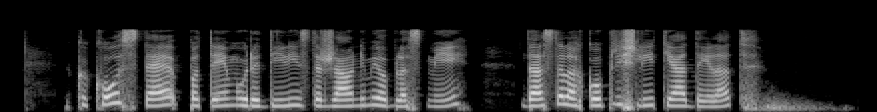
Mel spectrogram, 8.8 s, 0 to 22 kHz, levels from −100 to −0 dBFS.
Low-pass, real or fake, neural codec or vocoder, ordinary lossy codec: 7.2 kHz; real; none; none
